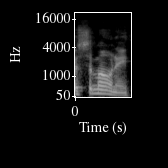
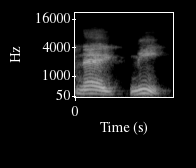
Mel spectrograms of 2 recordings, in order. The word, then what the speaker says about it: Simone: that matter at Marco Simone thank you research for the proper pronunciations I'm looking at it right now Simone not nay knee Simone all right uh Marco Simoni thank you uh of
